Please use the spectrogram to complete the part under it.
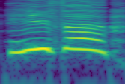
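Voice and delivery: high, loud cry for help; terrified yell; frightened scream. A narrator's reading. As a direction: shriek for help in panic. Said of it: "schrie das Gespenst".

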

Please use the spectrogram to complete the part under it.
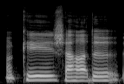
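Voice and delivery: a light laugh through the words. A narrator's reading. Aton gives in to his sister, laughing. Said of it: "lachte Aton".

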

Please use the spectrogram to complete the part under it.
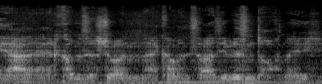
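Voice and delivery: conspiratorial hushed nudge; sly whisper. Acted. Witness slyly whispering to the commissioner about their trade. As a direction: whisper it like a shared secret.

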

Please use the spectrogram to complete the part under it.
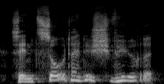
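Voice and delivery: high, slow reproachful cry; calling out. A narrator's reading. Young man confronts Glafira about her vows, calling out high. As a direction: cry it out, drawn out. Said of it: "rief der junge Mann".

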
